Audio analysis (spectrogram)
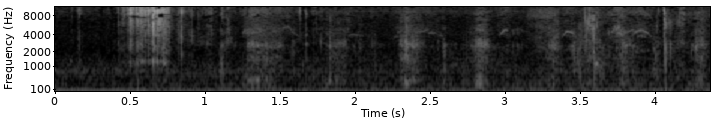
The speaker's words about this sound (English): He's chewing. He's not dying, which is a good sign. But he's thinking.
